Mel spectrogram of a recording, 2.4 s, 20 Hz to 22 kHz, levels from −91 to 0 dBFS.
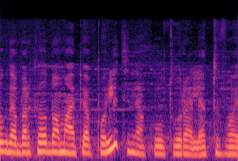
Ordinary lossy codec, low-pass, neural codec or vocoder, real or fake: AAC, 64 kbps; 14.4 kHz; none; real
